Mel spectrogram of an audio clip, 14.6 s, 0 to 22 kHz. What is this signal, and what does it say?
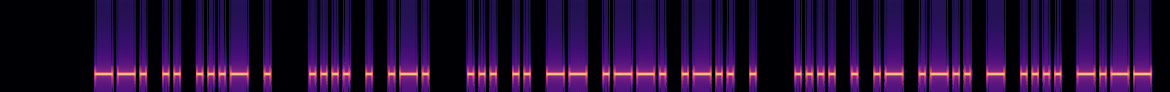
Morse code, heard as a keyed tone, about 17 wpm, 700 Hz. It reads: GIVE HER SIMPLE HEALTHY
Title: Sentences from Top 1000 Words - Review Part 5 - 17wpm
